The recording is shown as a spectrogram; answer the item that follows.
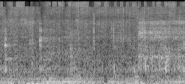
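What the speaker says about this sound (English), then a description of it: "After sauteing a little" Raw papaya sautéing in a single pan, a dense close sizzle with stirring scrapes that runs steadily and loudly for a brief stretch.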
